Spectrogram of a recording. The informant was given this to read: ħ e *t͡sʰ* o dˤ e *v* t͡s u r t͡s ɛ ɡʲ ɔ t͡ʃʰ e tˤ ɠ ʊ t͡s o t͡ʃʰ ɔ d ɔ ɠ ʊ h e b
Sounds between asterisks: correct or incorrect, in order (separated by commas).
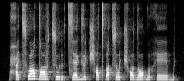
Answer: correct, correct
